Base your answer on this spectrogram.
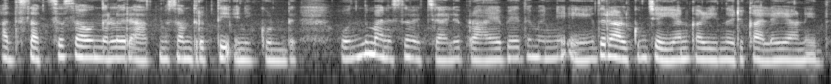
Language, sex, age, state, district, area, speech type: Malayalam, female, 30-45, Kerala, Kozhikode, rural, spontaneous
